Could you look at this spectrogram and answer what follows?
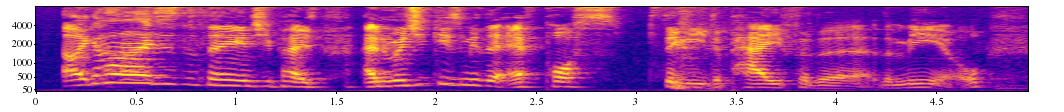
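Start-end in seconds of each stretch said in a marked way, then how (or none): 0.1-1.0 very high, gushing, bubbly, over-the-top happy chirp. Retelling the woman at the window, imitating her bubbly over-the-top happiness. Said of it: "She's really bubbly and like she sounded really happy".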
